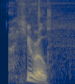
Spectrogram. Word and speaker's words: Gyro: How do you say Gyro? – Hero.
